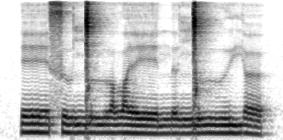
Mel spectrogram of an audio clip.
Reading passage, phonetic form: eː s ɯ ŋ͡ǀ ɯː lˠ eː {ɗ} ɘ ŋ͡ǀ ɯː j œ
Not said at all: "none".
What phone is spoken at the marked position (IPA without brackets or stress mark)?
n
